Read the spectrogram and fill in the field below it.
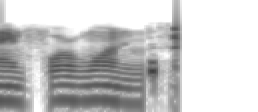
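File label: Police Spec Ops Tac, radio; Raleigh; Tac 4; wake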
